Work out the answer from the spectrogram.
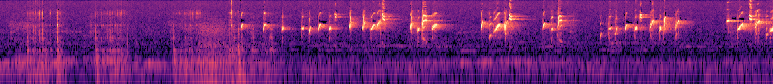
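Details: European goldfinch song: after some rustling, a lively stream of tinkling, twittering high notes and quick chirps in rapid clusters, continuing steadily over a soft low background murmur.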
